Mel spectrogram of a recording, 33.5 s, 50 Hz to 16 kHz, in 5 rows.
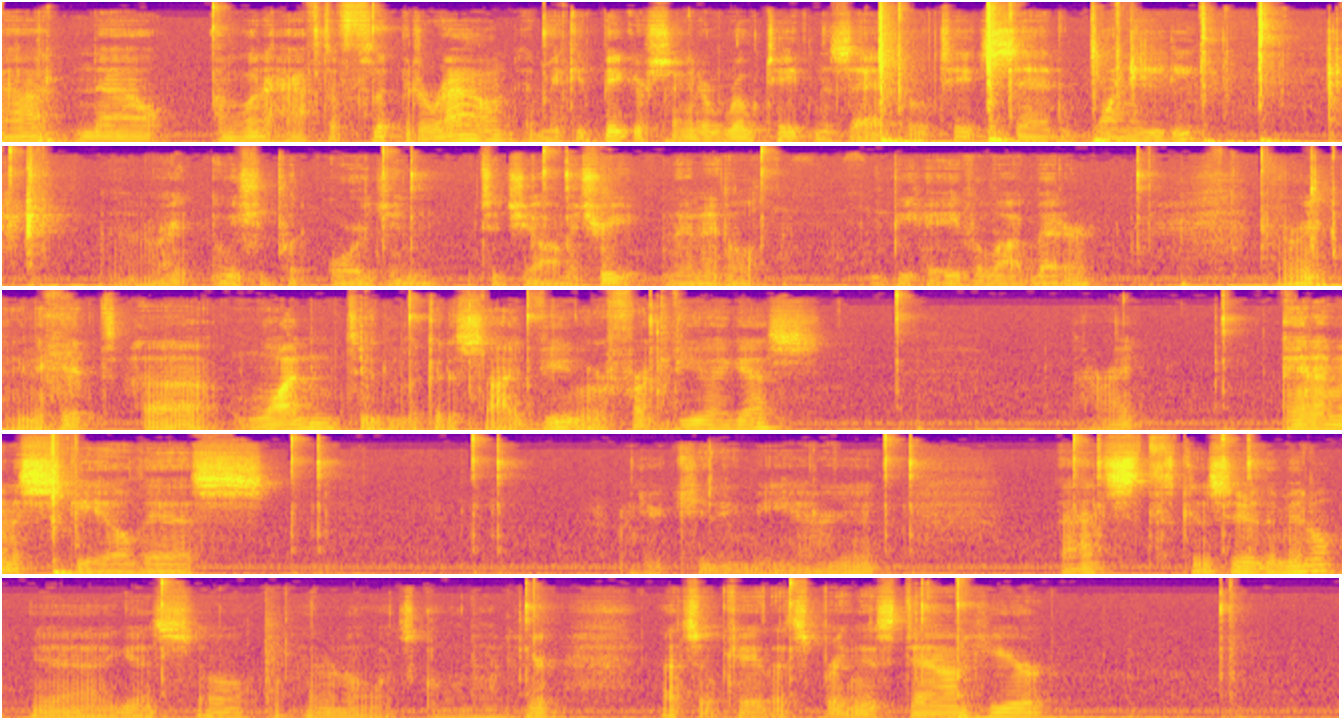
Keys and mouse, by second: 4.4 r, 8.6-12.3 drag, 13.2 KP_1, 14.6-16.4 middle drag, 17.9-20.4 drag, 20.4 s, 22.4-26.4 drag, 31.6 middle click, 32.5-33.4 drag.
